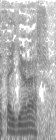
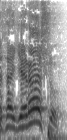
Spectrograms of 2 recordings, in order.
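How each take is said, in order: First: Said in the usual way. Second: Loud, high, firm "Θα γεράσω"; loud affirmation. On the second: Acted. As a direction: hammer home "Θα γεράσω" loudly. Peter's words, repeated loud.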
